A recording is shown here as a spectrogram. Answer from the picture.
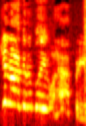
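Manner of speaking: high, fast, bursting with news; can't wait to tell; excited news. Retold or imitated. Calling family with news.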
